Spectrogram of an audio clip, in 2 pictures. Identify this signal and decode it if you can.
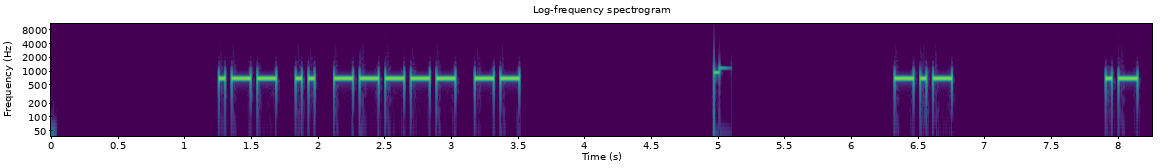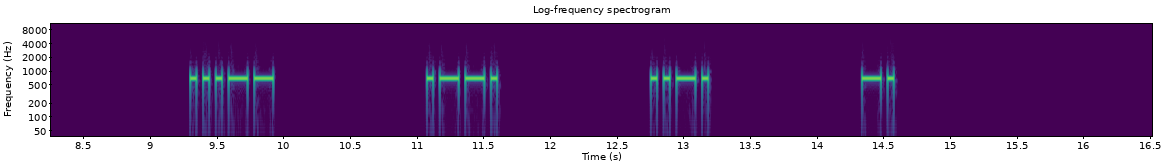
Morse code, heard as a keyed tone, about 25 wpm, spaced as for 9 wpm, 700 Hz. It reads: WI0M KA3PFN
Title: USA Call Signs - 8x Character Spacing - 25wpm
